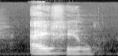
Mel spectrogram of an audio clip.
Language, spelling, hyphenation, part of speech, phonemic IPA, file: Dutch, eigeel, ei‧geel, noun, /ˈɛi̯.ɣeːl/, Nl-eigeel.ogg
- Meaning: egg yolk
